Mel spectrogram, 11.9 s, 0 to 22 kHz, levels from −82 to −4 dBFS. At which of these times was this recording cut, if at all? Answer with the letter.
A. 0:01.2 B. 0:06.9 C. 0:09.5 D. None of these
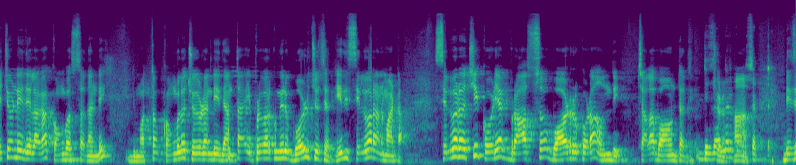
D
